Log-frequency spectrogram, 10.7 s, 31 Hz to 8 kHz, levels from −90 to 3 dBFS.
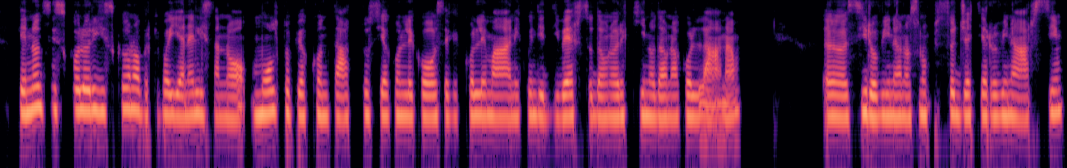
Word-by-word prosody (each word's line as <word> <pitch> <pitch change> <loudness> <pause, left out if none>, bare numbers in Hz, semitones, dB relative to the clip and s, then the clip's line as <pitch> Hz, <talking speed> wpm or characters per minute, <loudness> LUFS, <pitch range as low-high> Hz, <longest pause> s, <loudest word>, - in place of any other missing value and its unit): che 195 - +2
non 225 +4 +5
si 215 0 -10
scoloriscono, 210 +1 +2
perché 175 -1 -10
poi 185 -1 +1
gli 180 - +1
anelli 180 +2 +1
stanno 170 -2 -2
molto 195 +1 +2
più 180 0 -1
a - - -3
contatto 175 0 -2
sia 180 0 -2
con 180 -1 -1
le 175 - +2
cose 175 -1 0
che 170 0 -11
con 180 0 0
le 180 0 +2
mani, 170 -1 +1
quindi 180 -1 -1
è - - -2
diverso 170 0 0
da 170 0 -1
un 170 - -2
orecchino, 175 0 -1
da 165 - 0
una 165 0 -1
collana, 170 - 0 0.8
uhm, 175 -1 +2
si 180 +3 0
rovinano, 175 0 +2
sono 180 +2 0
più - - -21
soggetti 180 -1 -1
a 180 - +2
rovinarsi. 175 +1 -1
175 Hz, 215 wpm, -25 LUFS, 170-185 Hz, 0.8 s, non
